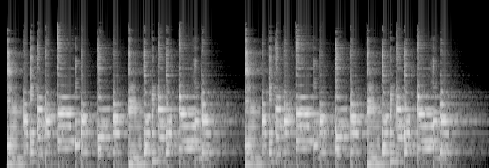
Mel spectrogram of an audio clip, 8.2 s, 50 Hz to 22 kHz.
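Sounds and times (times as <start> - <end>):
Windows Mobile phone ringtone: 0.1 - 8.0.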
